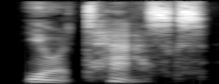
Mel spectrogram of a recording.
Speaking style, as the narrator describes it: she echoed scornfully

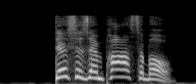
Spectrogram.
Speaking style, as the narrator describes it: Polly shouted

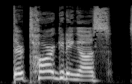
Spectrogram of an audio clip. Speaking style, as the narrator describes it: someone yelled

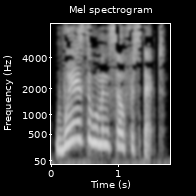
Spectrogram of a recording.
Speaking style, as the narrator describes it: snapped Julia

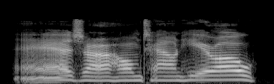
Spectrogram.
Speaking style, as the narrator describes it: he croaks

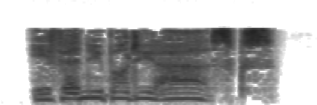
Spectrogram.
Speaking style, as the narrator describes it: whispered Jules

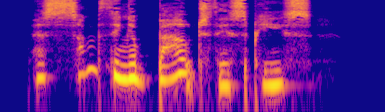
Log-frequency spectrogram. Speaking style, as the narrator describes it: Hyacinth murmured

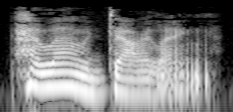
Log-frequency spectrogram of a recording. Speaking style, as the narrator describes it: he purred

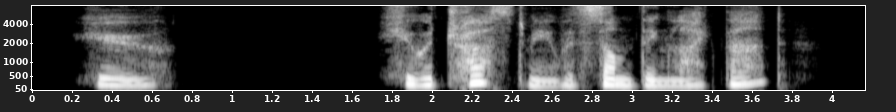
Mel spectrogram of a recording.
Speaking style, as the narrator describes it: I whisper in awe

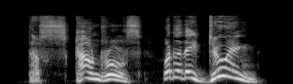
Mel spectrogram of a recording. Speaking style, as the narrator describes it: shouted the officer

